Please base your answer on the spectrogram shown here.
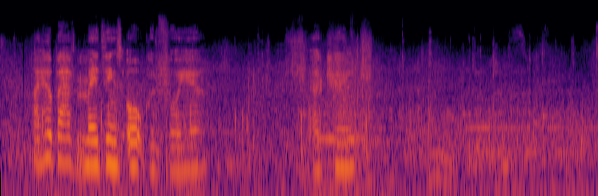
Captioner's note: none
